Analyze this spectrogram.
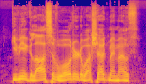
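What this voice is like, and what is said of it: Poor put-on accent. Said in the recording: “this pathetic accent”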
